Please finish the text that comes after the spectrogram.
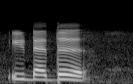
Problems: none marked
